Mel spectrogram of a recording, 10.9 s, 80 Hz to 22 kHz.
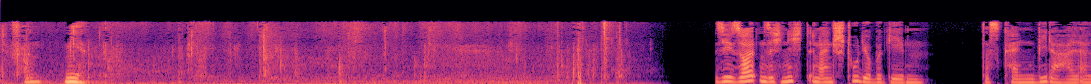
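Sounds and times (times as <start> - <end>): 
faint footsteps in a corridor: 0.0 - 6.5
steady low hum: 0.0 - 6.6
speech: 0.2 - 1.1, 7.2 - 10.9.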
